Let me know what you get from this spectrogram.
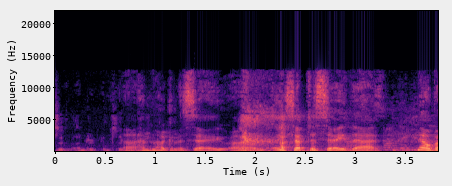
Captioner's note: laughter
